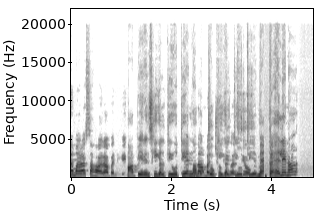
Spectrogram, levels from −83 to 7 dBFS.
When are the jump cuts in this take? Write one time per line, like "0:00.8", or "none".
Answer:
0:01.0
0:03.9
